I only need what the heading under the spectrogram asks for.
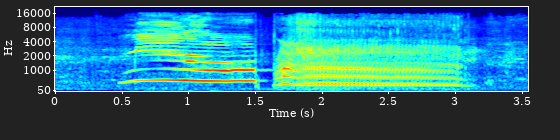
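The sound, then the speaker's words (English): A person imitates a small kitten's mew with two drawn-out vocal sounds: a thin, sustained cry followed after a brief gap by a longer, buzzier one. “God hears a little kitten.”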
